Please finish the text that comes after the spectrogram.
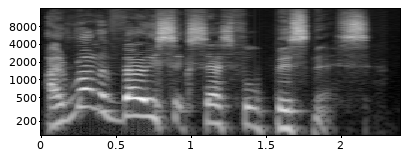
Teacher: See how the tone falls through the sentence. Falling intonation indicates certainty.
